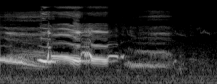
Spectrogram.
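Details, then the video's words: A hungry Australian magpie gives a long, wavering, whining begging cry that falls to a lower moan and fades after under two seconds. "Australian Magpie Hungry Jet Plane!!!"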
